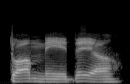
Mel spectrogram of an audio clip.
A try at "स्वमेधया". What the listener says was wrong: अरे त्वा क्यों बोल रहा हूँ, मैं बोल रहा हूँ स्व। स्व अपना जो होता है ना उसको बोलते हैं स्वमेधया।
